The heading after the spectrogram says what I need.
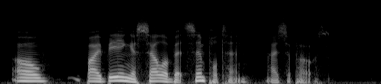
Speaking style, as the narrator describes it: said

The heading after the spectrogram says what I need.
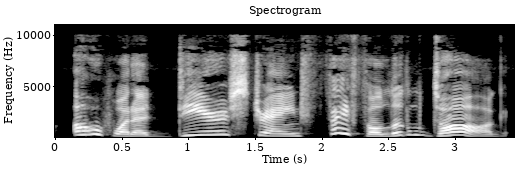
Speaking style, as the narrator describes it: exclaimed Baptiste

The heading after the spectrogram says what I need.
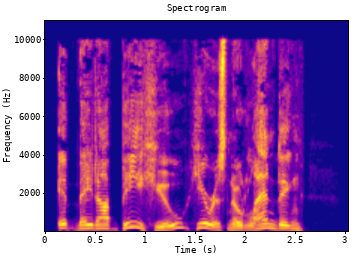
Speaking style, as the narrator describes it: cried Dick

